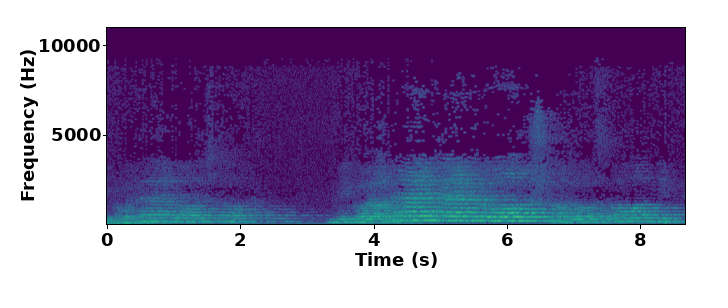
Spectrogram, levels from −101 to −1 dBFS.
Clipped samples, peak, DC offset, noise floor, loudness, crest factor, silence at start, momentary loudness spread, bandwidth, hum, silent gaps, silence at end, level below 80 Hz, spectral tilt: under 0.1%; -24 dBFS; under 0.1%; -63 dBFS; -41 LUFS; 16 dB; 0 s; 13 LU; 9.4 kHz; none; none; 0 s; -68 dBFS; -7.5 dB/octave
